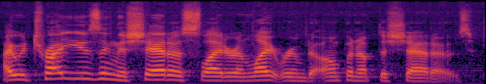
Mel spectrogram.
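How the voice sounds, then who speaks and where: A woman's voice: expressive, fairly quick. A woman reading a judge's written comments aloud as a critique. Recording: noisy line with low hum.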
